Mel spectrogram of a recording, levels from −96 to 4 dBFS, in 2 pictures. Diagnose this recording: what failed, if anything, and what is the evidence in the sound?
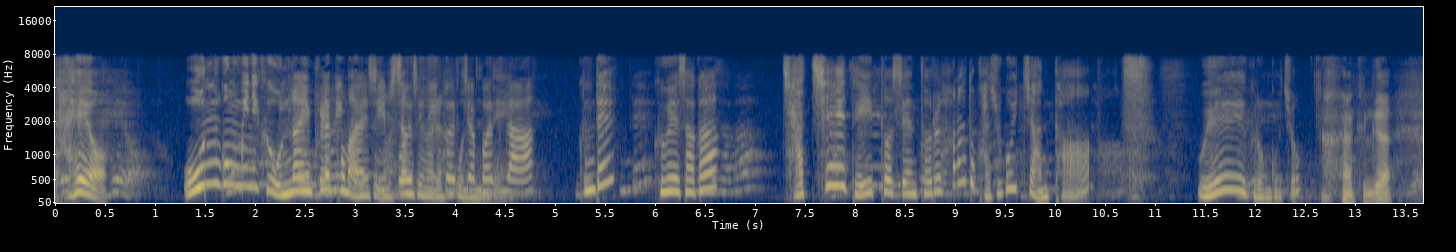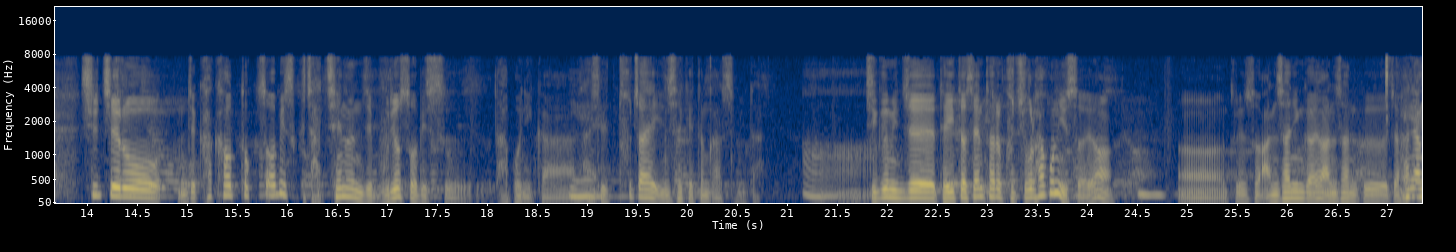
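The failure is in call processing at the far end: echo with no canceller. Throughout the speech, each phrase returns roughly 0.4 s later, about 20 dB quieter and thinner. A loudspeaker fed its microphone, and nothing removed that copy before the network round trip.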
